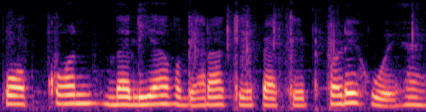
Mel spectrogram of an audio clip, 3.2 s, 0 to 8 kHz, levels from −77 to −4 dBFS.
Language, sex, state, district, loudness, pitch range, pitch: Hindi, male, Himachal Pradesh, Shimla, -15 LUFS, 195-225 Hz, 210 Hz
